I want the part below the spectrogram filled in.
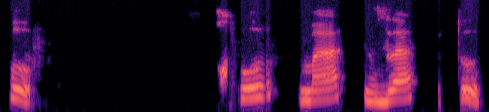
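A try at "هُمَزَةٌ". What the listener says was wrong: ஆ நீட்டா கூடாது. நீட்டுப்படுது நீட்டுப்படுது.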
